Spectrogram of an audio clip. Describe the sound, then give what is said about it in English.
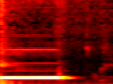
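A phone's Amber Alert notification tone: one loud, steady electronic beep with a bright buzzy edge that holds for about half a second, then cuts off and fades into quiet. “Those are Amber Alerts.”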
